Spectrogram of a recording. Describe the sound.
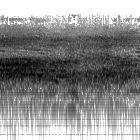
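A crowd recites salawat aloud together during a religious sermon, many voices merging into a steady, droning chant that stays loud for the whole clip.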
